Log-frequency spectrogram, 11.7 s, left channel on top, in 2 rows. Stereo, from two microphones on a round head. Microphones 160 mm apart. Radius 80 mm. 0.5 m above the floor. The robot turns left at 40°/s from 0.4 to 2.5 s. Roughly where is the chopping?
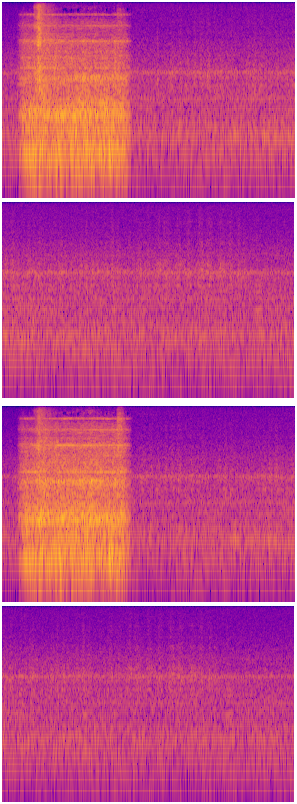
Left.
